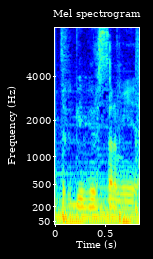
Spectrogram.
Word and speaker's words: Gewürztraminer: Solo 10 anni fa nessuno sapeva cos'era il Gewürztraminer. – Tra l'altro, per far contento anche Gabriele, farei notare la pronuncia, sono stata perfetta.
